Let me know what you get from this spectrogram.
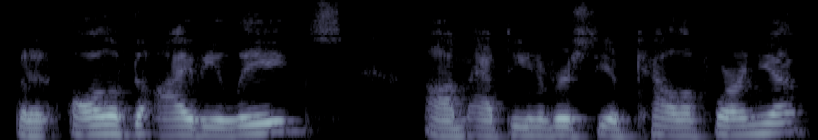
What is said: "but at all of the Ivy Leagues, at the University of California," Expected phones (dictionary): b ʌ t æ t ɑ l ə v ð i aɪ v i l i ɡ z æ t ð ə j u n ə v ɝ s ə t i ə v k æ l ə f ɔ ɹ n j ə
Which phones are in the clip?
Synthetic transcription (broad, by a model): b ʌ t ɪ t ɑ l ə v ð i aɪ v i l i ɡ z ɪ t ð ə j u n ə v ɝ s ə t i ə v k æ l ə f ɔ ɹ n j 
